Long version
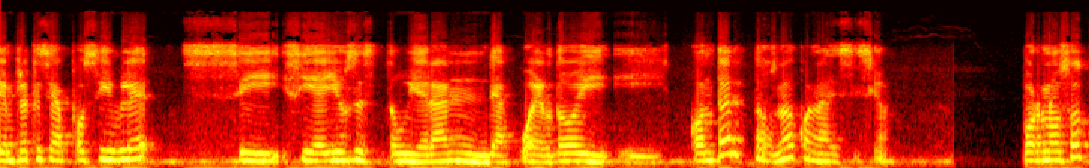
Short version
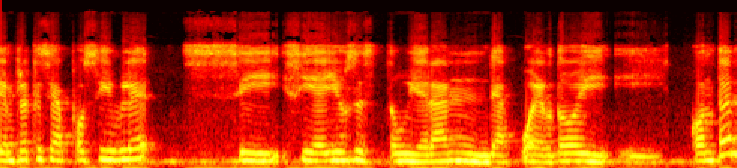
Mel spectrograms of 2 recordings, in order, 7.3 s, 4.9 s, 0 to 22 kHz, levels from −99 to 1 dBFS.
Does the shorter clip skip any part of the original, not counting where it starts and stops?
no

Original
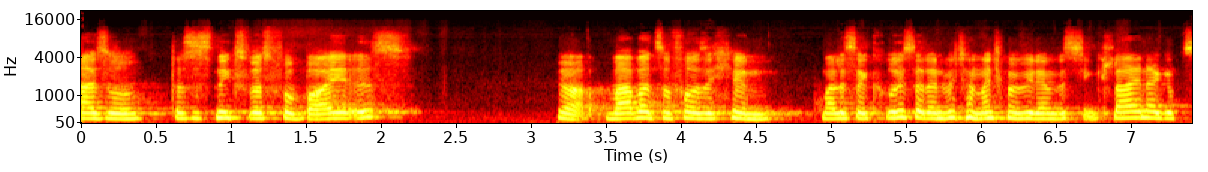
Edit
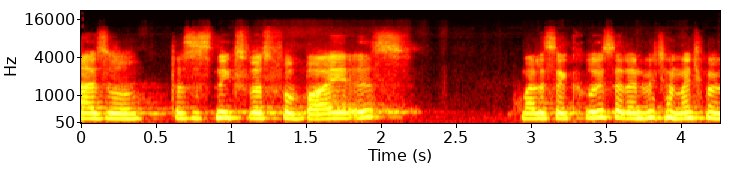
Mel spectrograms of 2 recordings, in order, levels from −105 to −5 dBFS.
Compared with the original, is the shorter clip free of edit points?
no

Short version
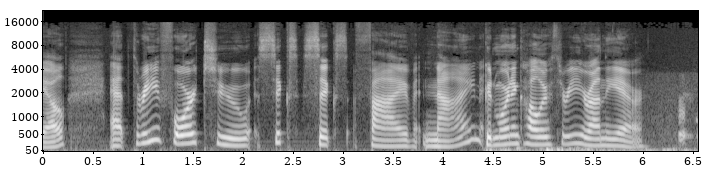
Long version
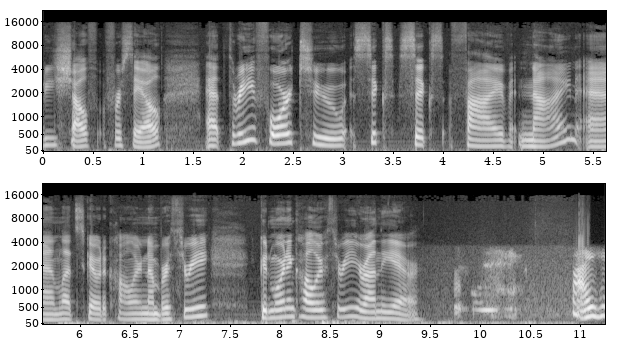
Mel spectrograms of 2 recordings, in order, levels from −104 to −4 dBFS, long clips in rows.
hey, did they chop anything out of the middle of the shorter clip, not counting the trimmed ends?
yes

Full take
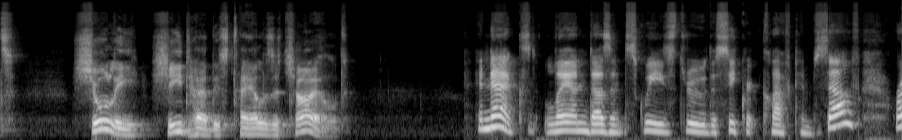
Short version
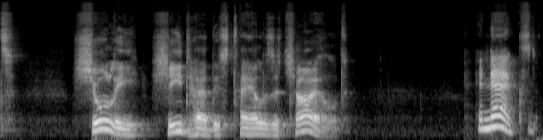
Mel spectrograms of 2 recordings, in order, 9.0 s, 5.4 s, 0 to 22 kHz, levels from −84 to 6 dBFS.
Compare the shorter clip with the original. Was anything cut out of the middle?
no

